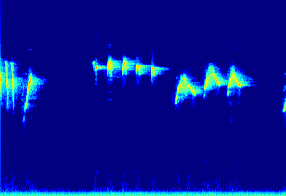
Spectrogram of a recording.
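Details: Brief Javan bush lark song: a quick sliding chirp, then a run of high clear notes followed by lower rolling, wavering whistles.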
